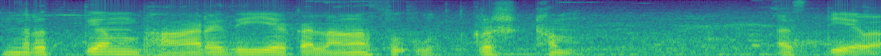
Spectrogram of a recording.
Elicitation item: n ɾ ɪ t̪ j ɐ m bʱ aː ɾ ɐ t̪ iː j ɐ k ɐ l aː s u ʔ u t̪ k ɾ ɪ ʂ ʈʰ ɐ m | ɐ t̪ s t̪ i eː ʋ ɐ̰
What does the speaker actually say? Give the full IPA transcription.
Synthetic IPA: n ɾ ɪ t̪ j ɐ m bʱ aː ɾ ɐ t̪ iː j ɐ k ɐ l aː s u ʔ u t̪ k ɾ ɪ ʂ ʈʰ ɐ m | ɐ s t̪ j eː ʋ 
